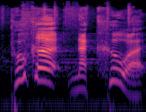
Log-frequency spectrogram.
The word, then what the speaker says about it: Puka Nacua: Puka Nacua, is that how I say his name, Connor?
